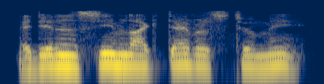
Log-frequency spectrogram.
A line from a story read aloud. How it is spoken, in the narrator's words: said Everard testily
